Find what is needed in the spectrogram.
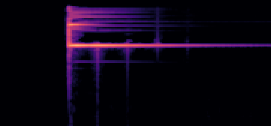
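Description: A single bell-like ding sound effect: one sharp strike about half a second in, ringing on one clear high tone and slowly dying away, with two faint ticks just after it.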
